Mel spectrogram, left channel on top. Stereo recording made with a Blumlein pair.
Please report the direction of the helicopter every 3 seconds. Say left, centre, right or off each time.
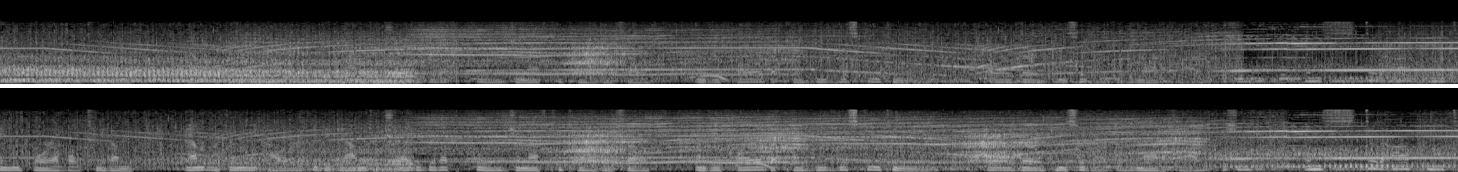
left, centre, right, right, right.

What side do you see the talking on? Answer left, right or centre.
right.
